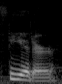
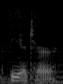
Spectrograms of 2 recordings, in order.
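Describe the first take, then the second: First: The middle consonant sounds like a D. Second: The middle consonant is a clear T sound. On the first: The speaker calls it right. "That's very, very exclusively a D for theater" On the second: The speaker calls it wrong. "We would not say"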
